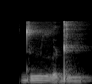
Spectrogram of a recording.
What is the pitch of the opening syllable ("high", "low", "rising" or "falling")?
high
